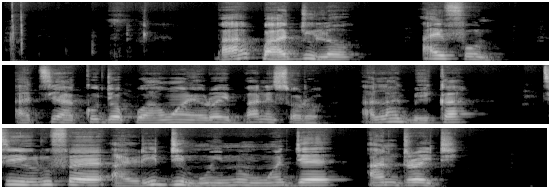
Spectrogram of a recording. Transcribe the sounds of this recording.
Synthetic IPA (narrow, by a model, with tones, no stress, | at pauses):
baː˨˦k͡pa˨˦d͡ʒu˦˨lɔ˧ | a̰˦i˦fo˧˨n˨ | a˨ti˧a˨ko˧d͡ʒɔ˧k͡pɔ˨a˨w̃ɔ̃˧ɛ˨ɾɔ˨˧i˨ba˨˦nĩ˧sɔ˨ɾɔ˨ | a̰˧la˦ɡ͡be˨˦ka˦ | ti˦i˧ɾu˦fɛ˦a˨ɾi˨˦di˦˨mũ˨˦i˧nũ˦˧w̃ɔ̃˦d͡ʒɛ˦a˦ndɾɔ˦i˨d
